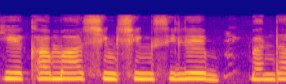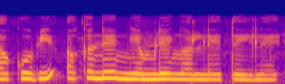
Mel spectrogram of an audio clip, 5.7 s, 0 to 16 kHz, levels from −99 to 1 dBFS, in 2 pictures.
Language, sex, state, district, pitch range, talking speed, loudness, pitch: Wancho, female, Arunachal Pradesh, Longding, 225-255 Hz, 145 wpm, -14 LUFS, 240 Hz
